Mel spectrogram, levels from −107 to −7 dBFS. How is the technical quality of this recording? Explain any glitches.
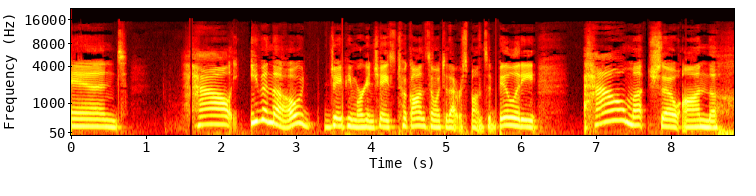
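The speech is interrupted by four short dropouts. They are gaps between stream segments. The first runs from 1.58 to 1.61 s and lasts about 32 ms. Shorter ones follow at 3.61, 5.66 and 7.68 s, lasting 8, 17 and 15 ms. They recur about every 2 s, which points to 2-second segments. The time stamps of neighbouring segments leave a small hole, and the player fills it with silence. Each gap is a hard-edged break. No audio is lost.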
